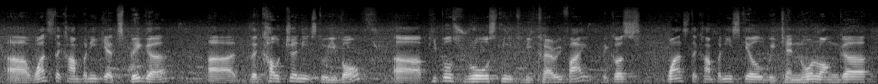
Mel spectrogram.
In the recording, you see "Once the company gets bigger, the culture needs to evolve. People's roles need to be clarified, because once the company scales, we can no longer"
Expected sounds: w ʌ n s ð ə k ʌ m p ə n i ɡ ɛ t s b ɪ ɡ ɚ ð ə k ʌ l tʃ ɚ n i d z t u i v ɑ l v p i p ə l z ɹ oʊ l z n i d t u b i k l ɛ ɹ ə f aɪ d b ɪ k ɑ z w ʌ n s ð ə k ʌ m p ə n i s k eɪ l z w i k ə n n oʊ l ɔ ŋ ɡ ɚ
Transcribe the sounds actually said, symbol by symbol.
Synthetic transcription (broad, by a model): w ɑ n s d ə k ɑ m p ə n i ɡ ɛ t s b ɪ ɡ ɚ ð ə k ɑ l tʃ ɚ n i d s t u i v ɑ l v p i p ə l s ɹ oʊ l s n i d t u b i k l ɛ ɹ ə f aɪ d b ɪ k ɑ s w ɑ n s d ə k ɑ m p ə n i s k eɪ l w i k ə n n oʊ l ɔ ŋ ɡ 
